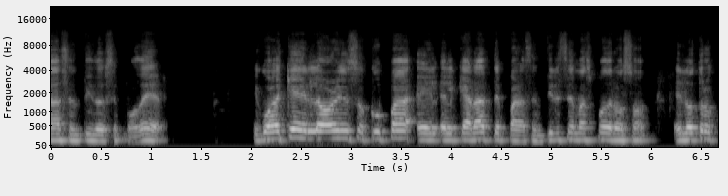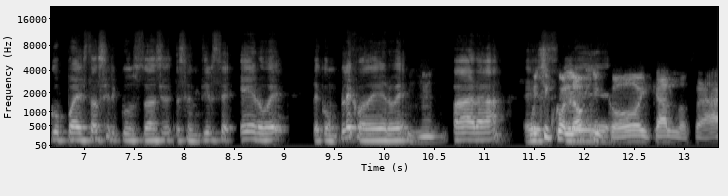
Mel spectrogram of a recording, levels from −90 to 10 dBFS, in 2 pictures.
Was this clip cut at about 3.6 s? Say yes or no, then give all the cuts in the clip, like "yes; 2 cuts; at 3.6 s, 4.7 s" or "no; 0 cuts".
no; 1 cut; at 7.9 s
